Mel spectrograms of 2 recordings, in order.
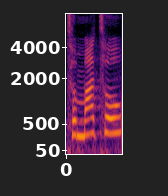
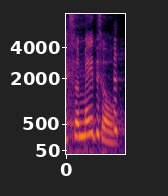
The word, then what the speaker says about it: tomato: Is it tomato or tomato? That's all right. Oh, that's a very good one. Now, for tomato, the British pronunciation, what we call RP, received pronunciation, you say tomato.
